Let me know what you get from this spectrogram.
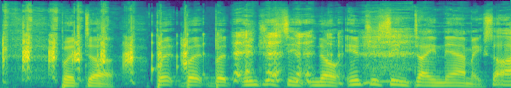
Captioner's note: laugh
